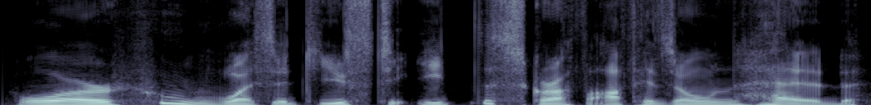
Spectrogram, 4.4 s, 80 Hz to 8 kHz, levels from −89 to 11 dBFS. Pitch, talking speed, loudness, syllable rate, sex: 115 Hz, 180 wpm, -18 LUFS, 3.2 syllables/s, male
